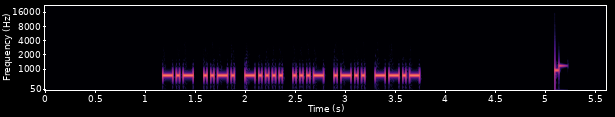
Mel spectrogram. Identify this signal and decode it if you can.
Morse code, heard as a keyed tone, about 35 wpm, 690 Hz. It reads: KF6VLQ
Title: USA Call Signs - 6 Characters - 3x Character Spacing - 35wpm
